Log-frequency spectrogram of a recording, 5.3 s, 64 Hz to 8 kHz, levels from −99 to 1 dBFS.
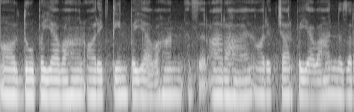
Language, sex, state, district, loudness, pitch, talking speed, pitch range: Hindi, male, Chhattisgarh, Rajnandgaon, -16 LUFS, 130 Hz, 225 wpm, 130-135 Hz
